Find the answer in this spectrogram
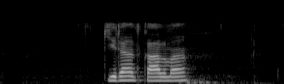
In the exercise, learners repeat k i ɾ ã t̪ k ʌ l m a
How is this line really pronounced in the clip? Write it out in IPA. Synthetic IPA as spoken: k i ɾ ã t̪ k a l m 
